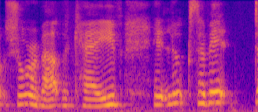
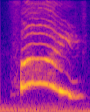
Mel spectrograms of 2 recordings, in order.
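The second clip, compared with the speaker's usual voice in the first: excited; 7 dB louder than usual. Acted. Counting climax.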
